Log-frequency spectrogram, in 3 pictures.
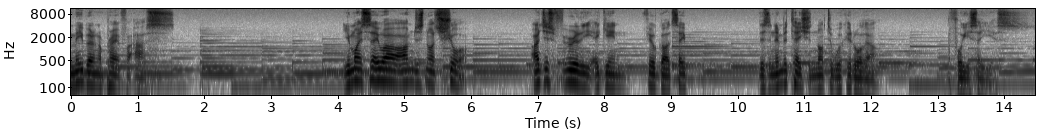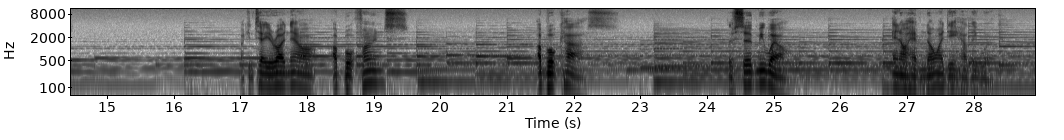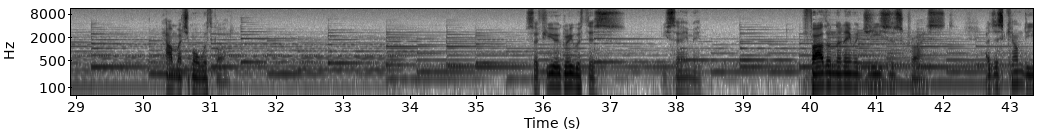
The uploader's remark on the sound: At the 9am gathering at River Edge Church.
